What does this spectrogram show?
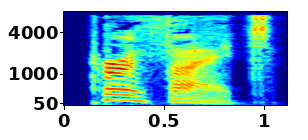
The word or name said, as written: perthite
